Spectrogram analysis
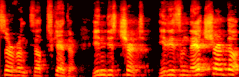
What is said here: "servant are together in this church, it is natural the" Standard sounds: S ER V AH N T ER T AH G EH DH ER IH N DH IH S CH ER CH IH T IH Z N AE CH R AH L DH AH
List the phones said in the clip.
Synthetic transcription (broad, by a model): S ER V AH N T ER T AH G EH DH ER IH N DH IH S CH ER CH IH T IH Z N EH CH AH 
